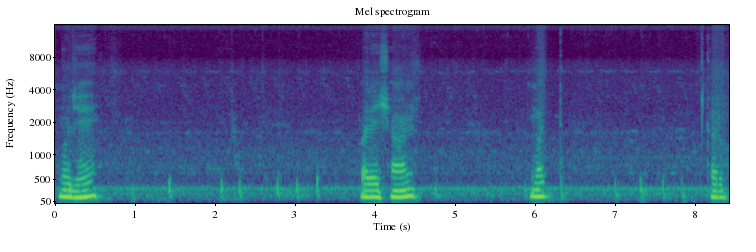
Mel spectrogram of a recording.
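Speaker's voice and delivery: words drawn apart with long pauses; slow dictation. Shown as a demonstration. Teacher slowly dictating the sentence to the class. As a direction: spell it out slowly while writing. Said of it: "लिखना होता है".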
